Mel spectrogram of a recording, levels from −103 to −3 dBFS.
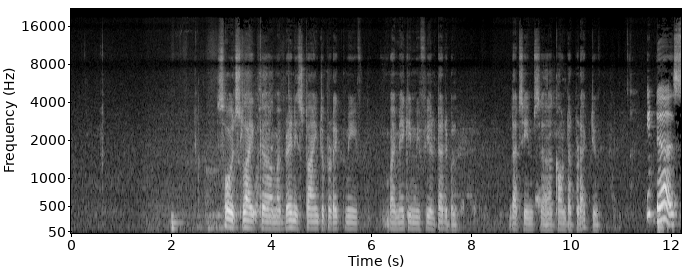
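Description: A faint, delayed copy of the speech trails the original by about 435 ms at 3.64–4.1 s (clearest, roughly 15 dB down), 7.78–8.11 s (barely audible) and 9.28–9.7 s. This echo leak likely comes from a far-end loudspeaker whose echo canceller let some pickup return.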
